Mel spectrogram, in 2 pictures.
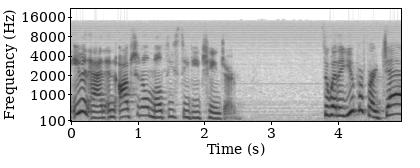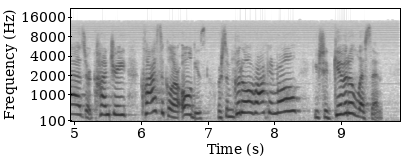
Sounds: Speech

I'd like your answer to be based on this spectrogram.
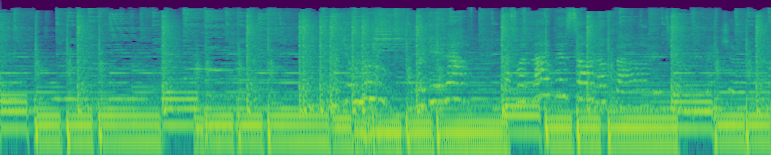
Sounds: Soundtrack music, Music

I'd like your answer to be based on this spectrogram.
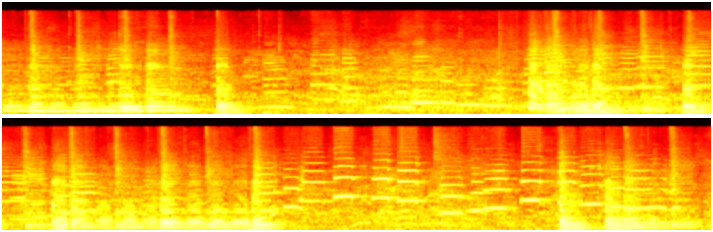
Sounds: Music, Speech

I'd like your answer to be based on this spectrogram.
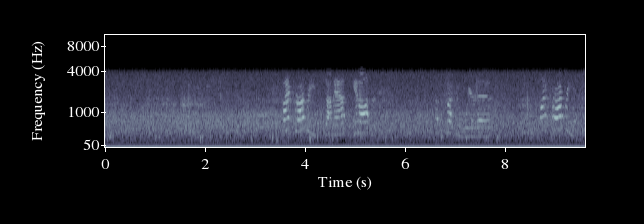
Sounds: Speech

